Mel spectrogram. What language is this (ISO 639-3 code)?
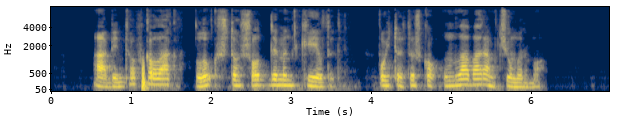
chm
